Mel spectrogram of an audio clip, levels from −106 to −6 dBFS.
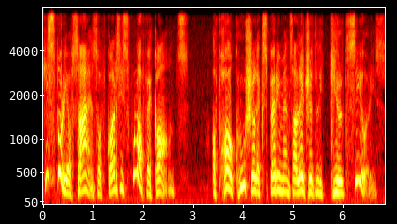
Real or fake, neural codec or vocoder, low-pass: real; none; 7.2 kHz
